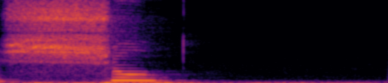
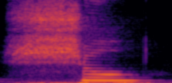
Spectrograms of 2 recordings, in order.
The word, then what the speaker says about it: chaud: J'ai chaud. Le D est une lettre muette. J'ai chaud.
